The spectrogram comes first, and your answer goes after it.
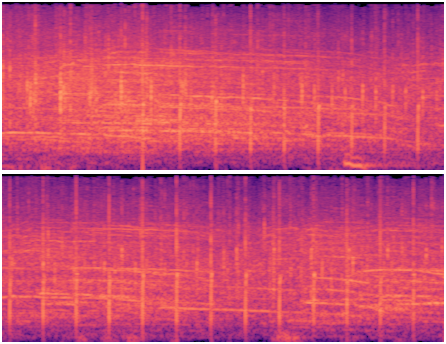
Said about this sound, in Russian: встать и поаплодировать его стоя. Овации.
